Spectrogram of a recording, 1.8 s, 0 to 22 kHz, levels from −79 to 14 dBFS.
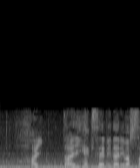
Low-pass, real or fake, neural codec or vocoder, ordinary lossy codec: none; real; none; none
